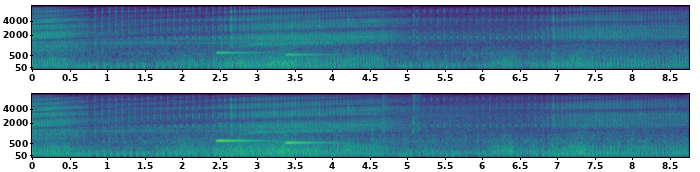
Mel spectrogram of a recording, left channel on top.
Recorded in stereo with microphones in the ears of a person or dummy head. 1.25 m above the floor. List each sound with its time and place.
0.0 s a vehicle: 20° left (ahead or behind); by 8.8 s 25° left (ahead or behind)
2.5 s a chime: 25° right (ahead or behind)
